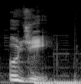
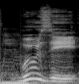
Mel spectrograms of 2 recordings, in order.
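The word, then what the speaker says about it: Woozi: of these names, but there's no W sound to be found. They are as follows: Jang Woo-young, Nam Woo-hyun, and Uji. But I believe Woozy is accepted as an international pronunciation. Correct me if I'm wrong.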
